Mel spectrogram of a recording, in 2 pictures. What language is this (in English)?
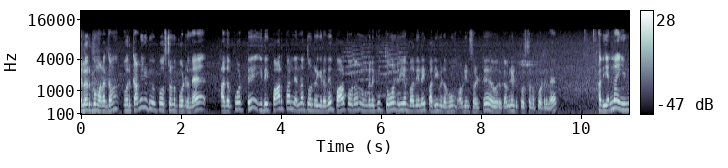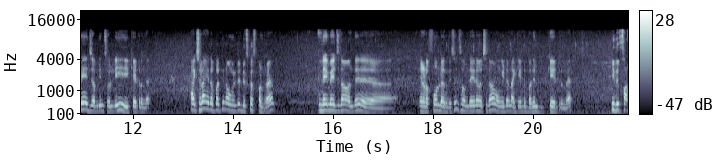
Indonesian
